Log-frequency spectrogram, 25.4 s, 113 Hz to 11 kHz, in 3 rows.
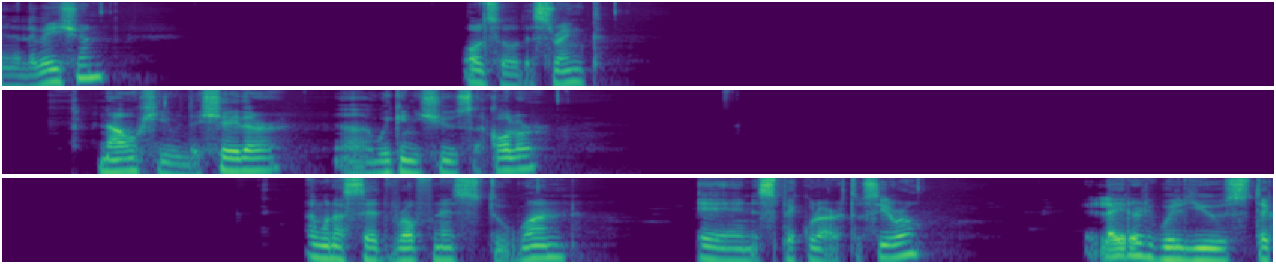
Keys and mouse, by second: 3.6-4.8 drag, 5.7-7.1 shift+drag, 9.6 click, 10.7 click, 11.7 click, 18.8 click, 19.9 middle click, 22.2 click, 23.0 click.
